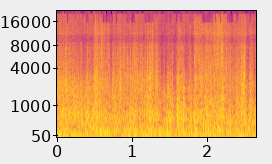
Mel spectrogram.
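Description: Strong wind buffets the microphone at Bunkers Harbor in Gouldsboro, Maine, during high surf and high winds, a loud, constant roaring rumble with gusty fluctuations and no talk.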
